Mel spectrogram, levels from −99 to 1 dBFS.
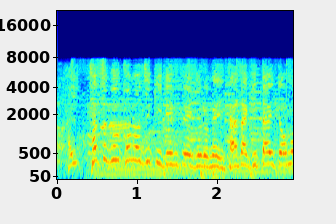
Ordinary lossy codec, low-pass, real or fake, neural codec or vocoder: Opus, 16 kbps; 7.2 kHz; real; none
